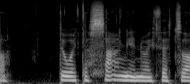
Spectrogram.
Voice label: "sang", Welsh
